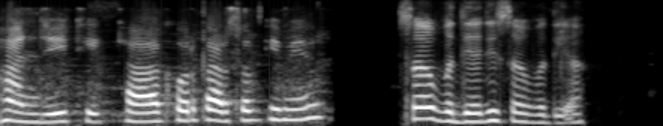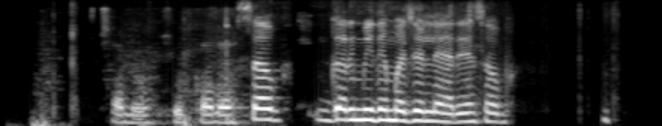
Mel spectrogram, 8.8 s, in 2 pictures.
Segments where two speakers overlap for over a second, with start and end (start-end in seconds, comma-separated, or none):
none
